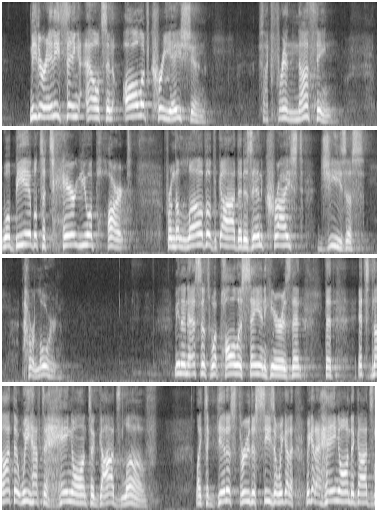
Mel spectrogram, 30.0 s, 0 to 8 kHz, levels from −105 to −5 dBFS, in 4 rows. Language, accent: English, American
